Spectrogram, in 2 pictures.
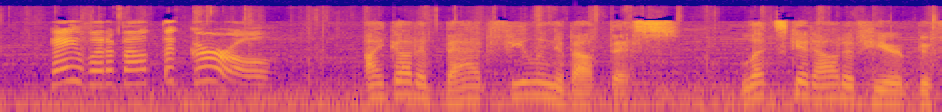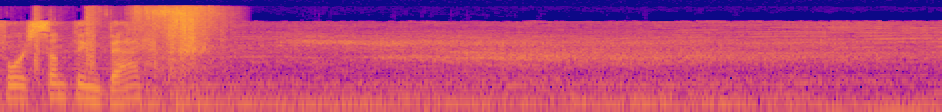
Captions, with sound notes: Hey, what about the girl? I got a bad feeling about this. Let's get out of here before something bad happens. (WHACK)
